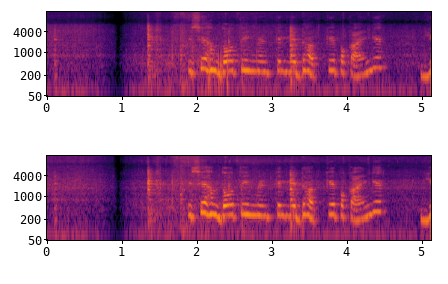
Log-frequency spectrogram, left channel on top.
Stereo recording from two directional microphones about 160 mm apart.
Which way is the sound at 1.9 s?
45° right (ahead or behind).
